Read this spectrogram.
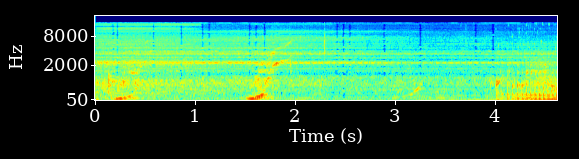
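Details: Wild humpback whale passing divers at the Carthaginian Shipwreck off Maui, Hawaii, recorded underwater: several short low upswept chirps, scattered through the clip, one reaching a thin higher whistle, over a steady hiss of water and faint bubbling.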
